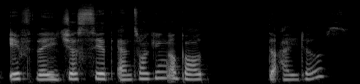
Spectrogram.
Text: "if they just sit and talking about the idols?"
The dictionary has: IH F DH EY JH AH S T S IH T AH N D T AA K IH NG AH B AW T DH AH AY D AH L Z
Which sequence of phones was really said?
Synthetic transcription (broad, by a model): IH F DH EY JH AH S T S IH T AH N T AA K IH NG AH B AW T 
